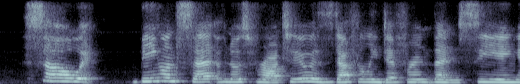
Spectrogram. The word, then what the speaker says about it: NOS4A2: It's very Nosferatu. I'm gonna like dig back into Nosferatu after we finish talking.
